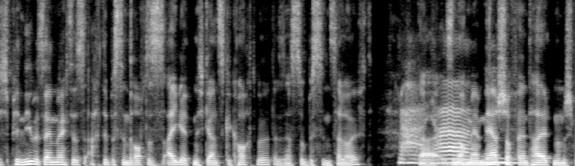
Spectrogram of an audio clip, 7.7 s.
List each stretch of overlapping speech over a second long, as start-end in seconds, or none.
5.6-7.1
